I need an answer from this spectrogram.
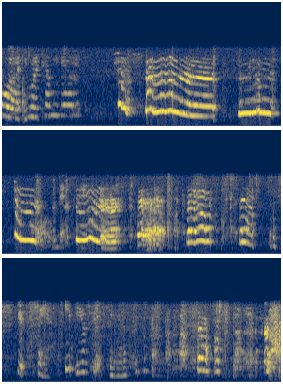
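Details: In a kitchen, one-year-old English Setter puppy Ozzy calls out for hidden treats with drawn-out, arching howl-like whines and short yips, repeated in bursts for many seconds, a woman's voice mixed in.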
